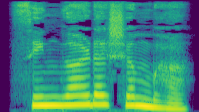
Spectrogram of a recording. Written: ಸಿಂಗಾಡಶಂಭ

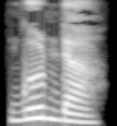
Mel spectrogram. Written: ಗುಡ್ಡ

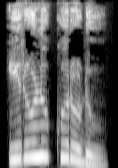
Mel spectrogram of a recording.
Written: ಇರುಳುಕುರುಡು

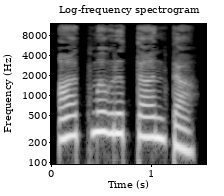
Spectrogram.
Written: ಆತ್ಮವೃತ್ತಾಂತ

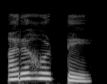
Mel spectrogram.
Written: ಅರೆಹೊಡೆ

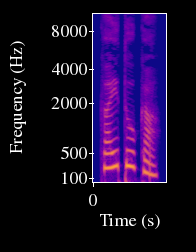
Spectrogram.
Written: ಕೈತೂಕ

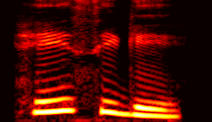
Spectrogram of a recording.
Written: ಹೇಸಿಗೆ

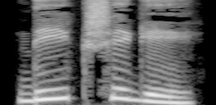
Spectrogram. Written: ದೀಕ್ಷೆಗೆಯ್

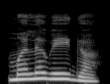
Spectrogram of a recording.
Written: ಮಲವೇಗ

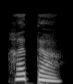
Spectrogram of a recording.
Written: ಹತ

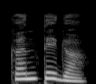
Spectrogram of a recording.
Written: ಕಂತೆಗ

